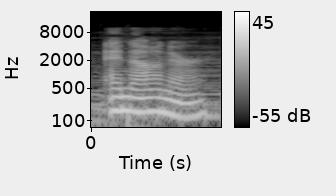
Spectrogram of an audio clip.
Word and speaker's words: honor: like the word you an hour an heir an honor and not a is used because the consonant h in these words is not pronounced nouns plural nouns nouns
